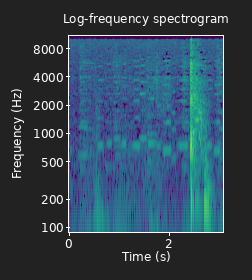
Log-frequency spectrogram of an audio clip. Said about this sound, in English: Excuse me. It wasn't really a cough, more of a. I had a bit of a throat scratch I had to do something with.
